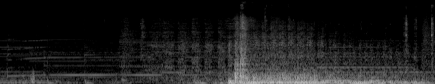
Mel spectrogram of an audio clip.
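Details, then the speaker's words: Car whose timing belt the customer had just changed, then failed: a quiet start gives way to harsh, uneven low chugging as the engine cranks; a snapped valve is suspected, not confirmed. "Yeah, that's the sound of valve snapping if I've ever heard it."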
